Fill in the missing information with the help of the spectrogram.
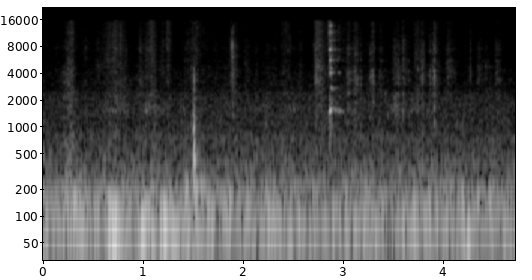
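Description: A fork clinking and scraping against a bowl while salad is tossed and eaten, with scattered light clicks and a couple of sharper, briefly ringing clinks.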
